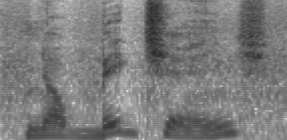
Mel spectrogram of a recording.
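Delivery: usual speaking voice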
